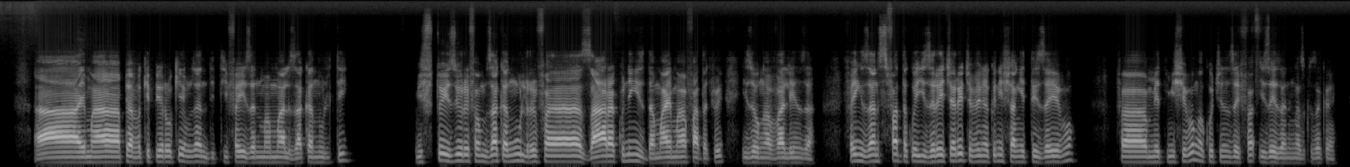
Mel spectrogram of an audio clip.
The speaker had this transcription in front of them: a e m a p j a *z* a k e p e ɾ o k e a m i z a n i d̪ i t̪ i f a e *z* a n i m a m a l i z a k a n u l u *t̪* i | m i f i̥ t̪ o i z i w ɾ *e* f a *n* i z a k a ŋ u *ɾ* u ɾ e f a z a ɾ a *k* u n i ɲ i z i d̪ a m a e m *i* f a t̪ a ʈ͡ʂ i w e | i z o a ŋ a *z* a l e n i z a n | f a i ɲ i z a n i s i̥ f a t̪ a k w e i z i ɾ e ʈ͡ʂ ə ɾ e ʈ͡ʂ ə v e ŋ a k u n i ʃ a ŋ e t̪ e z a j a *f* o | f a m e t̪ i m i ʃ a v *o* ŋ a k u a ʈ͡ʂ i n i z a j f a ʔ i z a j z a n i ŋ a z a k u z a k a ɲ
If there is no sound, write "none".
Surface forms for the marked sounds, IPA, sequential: v, z, t̪, e, m, l, k, a, v, v, o

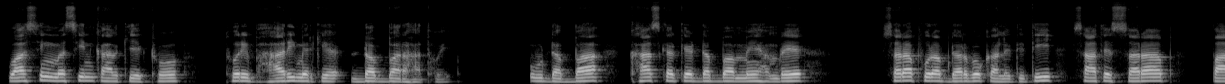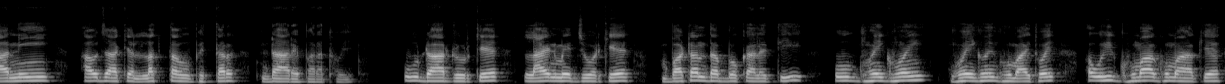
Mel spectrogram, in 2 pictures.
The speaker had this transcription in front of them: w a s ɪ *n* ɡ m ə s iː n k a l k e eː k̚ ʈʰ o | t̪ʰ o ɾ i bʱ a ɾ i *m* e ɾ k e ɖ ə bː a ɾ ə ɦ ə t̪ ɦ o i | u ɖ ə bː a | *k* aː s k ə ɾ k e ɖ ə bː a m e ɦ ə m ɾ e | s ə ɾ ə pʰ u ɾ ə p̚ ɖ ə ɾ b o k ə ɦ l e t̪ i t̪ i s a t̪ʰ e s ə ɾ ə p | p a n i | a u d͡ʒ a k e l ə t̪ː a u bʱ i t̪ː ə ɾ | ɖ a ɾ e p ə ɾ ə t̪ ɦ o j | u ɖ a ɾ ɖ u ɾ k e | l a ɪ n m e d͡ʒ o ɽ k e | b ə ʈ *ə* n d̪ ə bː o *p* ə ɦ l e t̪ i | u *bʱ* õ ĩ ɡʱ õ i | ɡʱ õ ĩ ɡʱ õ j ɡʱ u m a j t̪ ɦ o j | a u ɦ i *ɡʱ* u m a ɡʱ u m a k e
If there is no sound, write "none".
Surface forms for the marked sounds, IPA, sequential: ŋ, m, kʰ, ə, k, ɡʱ, ɡʱ

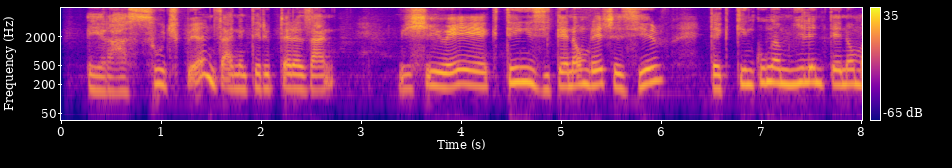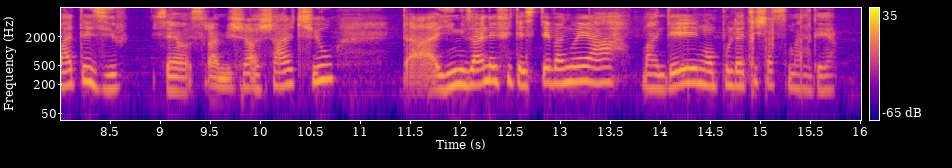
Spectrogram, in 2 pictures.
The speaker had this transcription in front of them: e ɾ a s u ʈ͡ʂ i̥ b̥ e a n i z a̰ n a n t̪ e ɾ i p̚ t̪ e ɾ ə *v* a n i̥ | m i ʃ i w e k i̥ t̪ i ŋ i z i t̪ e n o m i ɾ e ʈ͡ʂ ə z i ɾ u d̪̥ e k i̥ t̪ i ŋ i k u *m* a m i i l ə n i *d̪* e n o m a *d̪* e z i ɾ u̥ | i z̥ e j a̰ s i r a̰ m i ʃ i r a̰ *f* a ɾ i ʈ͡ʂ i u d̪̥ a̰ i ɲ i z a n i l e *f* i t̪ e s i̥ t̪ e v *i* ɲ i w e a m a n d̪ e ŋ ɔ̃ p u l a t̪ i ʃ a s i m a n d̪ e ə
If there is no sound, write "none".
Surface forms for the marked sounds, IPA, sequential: z, ŋ, t̪, t̪, ʃ, f, a

